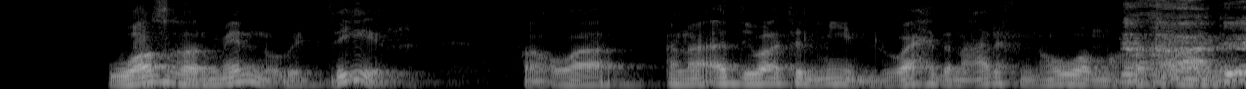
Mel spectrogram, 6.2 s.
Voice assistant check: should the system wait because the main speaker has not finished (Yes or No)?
No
